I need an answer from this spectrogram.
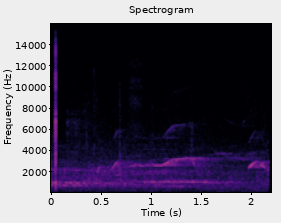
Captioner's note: audience applauding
